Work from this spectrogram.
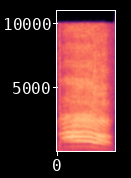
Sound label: yell; Nukem3d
